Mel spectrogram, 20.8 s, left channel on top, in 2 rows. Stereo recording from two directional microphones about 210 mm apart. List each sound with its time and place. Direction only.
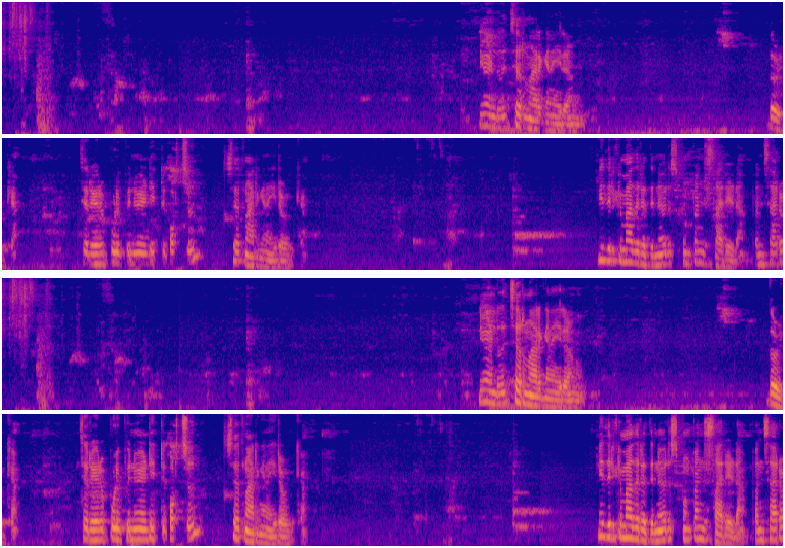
6.4 s speech: 30° right (ahead or behind)
11.4 s speech: 30° right (ahead or behind)
18.3 s speech: 30° right (ahead or behind)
